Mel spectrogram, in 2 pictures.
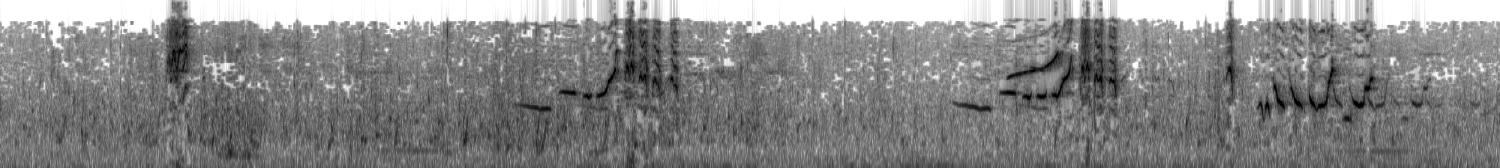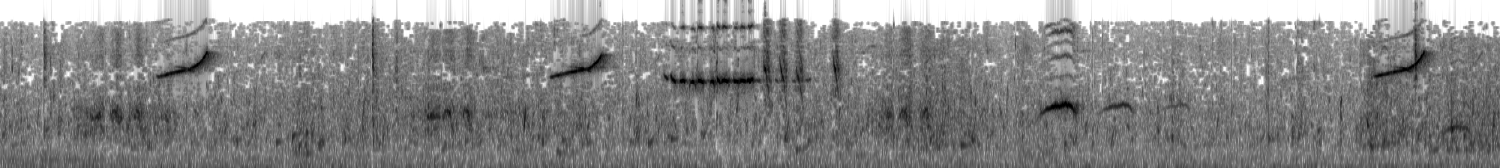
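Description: Green leafbird (cucak ijo) singing: separate bursts of quick, rising whistled notes and chirps every few seconds, loud against a faint background hiss.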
